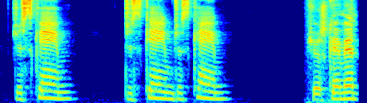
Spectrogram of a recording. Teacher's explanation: the t is dropped because it comes between two consonants and that's really common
